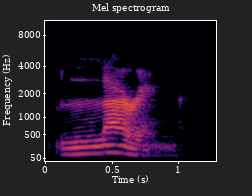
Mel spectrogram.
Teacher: begins with a light L going into an A vowel, then another R consonant going into a short I vowel, like in the word kit or in, and then the NG consonant using the back of the tongue, so like in the word song or sing, right?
